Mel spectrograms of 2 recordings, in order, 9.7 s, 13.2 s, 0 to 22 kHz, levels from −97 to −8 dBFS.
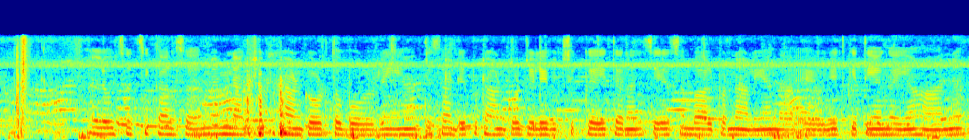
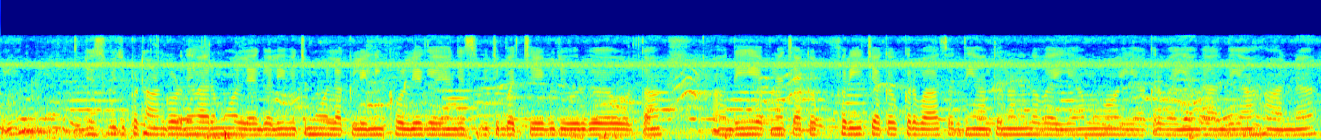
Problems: background sounds at intervals, continuous background conversations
